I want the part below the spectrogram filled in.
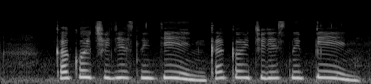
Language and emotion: Russian, positive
